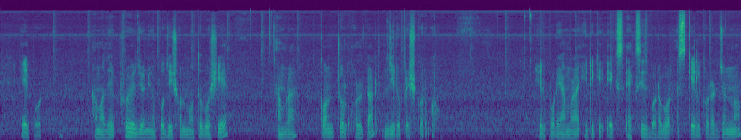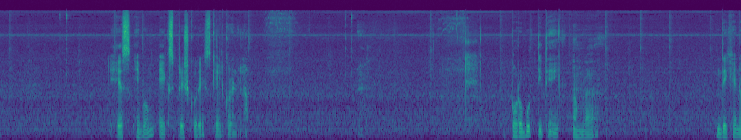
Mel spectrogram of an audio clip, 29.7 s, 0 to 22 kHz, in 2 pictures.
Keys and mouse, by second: 7.2 ctrl+alt+KP_0, 10.1 click, 13.4 s.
